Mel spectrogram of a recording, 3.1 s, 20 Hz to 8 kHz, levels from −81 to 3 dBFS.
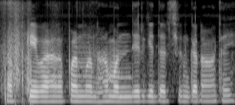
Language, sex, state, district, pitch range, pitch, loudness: Chhattisgarhi, male, Chhattisgarh, Rajnandgaon, 140-145 Hz, 140 Hz, -19 LUFS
